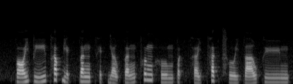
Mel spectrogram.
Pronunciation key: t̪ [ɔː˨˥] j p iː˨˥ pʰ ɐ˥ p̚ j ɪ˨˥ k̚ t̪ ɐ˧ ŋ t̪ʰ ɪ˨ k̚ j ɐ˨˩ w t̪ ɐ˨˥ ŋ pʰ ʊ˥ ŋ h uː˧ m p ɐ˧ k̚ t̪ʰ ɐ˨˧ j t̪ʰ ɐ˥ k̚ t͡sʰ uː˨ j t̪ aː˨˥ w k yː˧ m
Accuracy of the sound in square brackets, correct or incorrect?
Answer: correct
